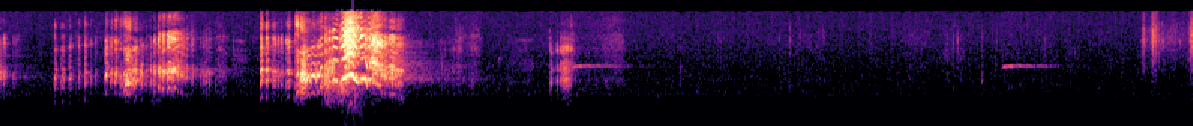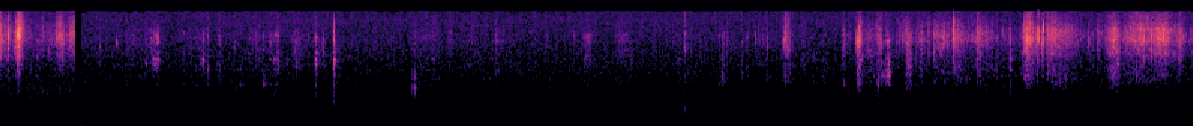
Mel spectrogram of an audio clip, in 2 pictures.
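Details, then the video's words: A night-time raccoon fight opens with two loud, grating bursts of screeching chatter. A long near-silence follows, broken only by faint scattered clicks and rustles. "Raccoons fighting real sound at night"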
